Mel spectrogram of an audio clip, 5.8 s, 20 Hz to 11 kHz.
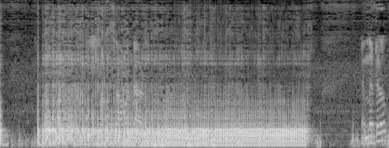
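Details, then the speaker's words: Onix 2.1 home theatre with no display: after removing the burst 2030 amplifier IC and regulator IC, a loud steady droning roar still fills the speakers for about four seconds at power-on; an overheated, burnt resistor on the board is suspected next. "ആ sound തന്നെയാണ് വരുന്നത്."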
